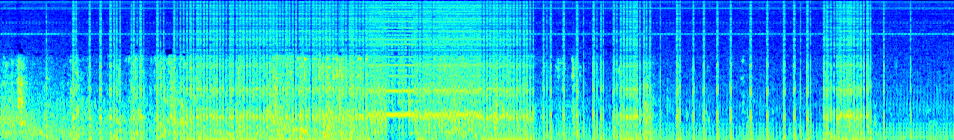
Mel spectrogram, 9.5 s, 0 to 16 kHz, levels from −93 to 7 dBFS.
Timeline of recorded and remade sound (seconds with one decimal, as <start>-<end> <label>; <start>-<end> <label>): 0.0-0.9 remade; 0.9-2.1 recorded; 2.1-5.3 remade; 5.3-7.4 recorded; 7.4-9.5 remade

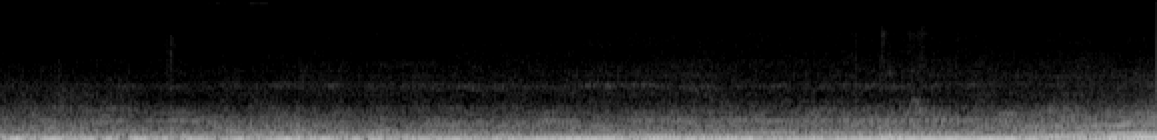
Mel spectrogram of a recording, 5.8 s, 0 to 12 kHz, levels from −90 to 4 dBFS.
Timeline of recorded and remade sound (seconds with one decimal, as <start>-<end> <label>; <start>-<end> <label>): 0.0-3.9 remade; 3.9-4.8 recorded; 4.8-5.8 remade

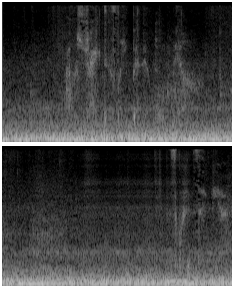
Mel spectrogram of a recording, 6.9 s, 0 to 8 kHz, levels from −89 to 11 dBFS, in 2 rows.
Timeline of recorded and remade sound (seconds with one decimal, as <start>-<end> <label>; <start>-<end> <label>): 0.0-4.6 recorded; 4.6-6.3 remade; 6.3-6.9 recorded

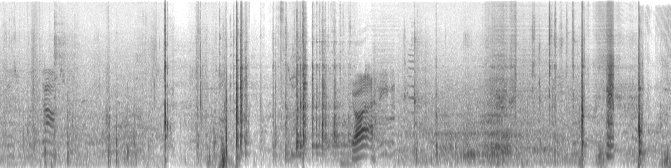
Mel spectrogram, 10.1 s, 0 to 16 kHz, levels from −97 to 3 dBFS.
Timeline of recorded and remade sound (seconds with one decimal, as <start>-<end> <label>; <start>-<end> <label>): 0.0-5.5 recorded; 5.5-6.0 remade; 6.0-7.4 recorded; 7.4-8.3 remade; 8.3-8.8 recorded; 8.8-9.3 remade; 9.3-10.1 recorded

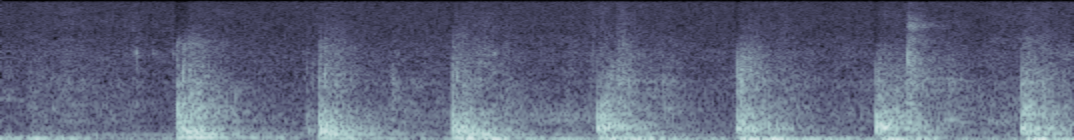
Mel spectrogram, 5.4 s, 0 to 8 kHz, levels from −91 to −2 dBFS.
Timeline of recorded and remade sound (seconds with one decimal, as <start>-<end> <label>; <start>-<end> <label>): 0.0-5.4 recorded

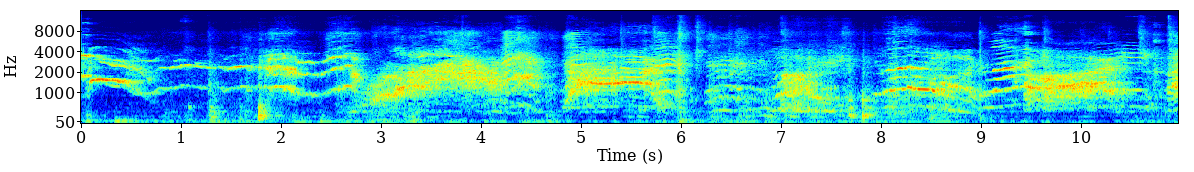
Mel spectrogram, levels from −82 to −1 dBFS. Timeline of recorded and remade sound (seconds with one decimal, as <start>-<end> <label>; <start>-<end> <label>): 0.0-1.7 recorded; 1.7-2.7 remade; 2.7-7.1 recorded; 7.1-8.9 remade; 8.9-11.0 recorded

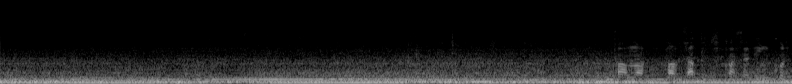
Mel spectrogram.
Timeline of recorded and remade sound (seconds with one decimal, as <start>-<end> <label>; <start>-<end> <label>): 0.0-1.1 recorded; 1.1-2.5 remade; 2.5-6.5 recorded; 6.5-7.3 remade; 7.3-7.9 recorded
